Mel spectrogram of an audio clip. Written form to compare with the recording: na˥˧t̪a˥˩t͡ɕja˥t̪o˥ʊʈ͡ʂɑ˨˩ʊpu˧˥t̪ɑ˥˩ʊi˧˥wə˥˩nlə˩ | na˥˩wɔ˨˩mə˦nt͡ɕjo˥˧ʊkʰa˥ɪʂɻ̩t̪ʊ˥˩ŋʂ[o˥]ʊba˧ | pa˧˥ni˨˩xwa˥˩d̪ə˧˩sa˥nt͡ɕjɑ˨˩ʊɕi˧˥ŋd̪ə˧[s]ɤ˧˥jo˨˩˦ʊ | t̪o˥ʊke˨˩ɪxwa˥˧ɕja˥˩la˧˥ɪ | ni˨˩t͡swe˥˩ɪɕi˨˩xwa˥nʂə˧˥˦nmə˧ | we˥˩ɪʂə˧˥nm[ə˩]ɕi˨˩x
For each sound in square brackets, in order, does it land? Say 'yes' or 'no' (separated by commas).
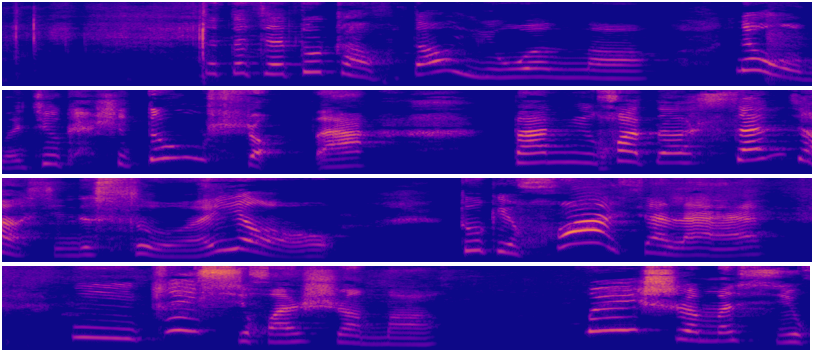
no, yes, no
